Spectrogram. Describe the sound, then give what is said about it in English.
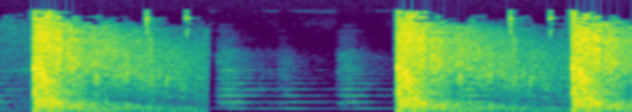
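Three loud gunshots fired at a field of clones, each a sharp crack with a long decaying tail; a short run of soft tonal notes fills the gap between the first and second shots. “Take this gun and go kill yourself, Tiger. Literally nothing would make me happier right now. Okay, Elon, Alex is going to start taking out the clones.”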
